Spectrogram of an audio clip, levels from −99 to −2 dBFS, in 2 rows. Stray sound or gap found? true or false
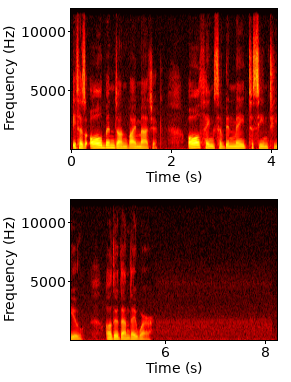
false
